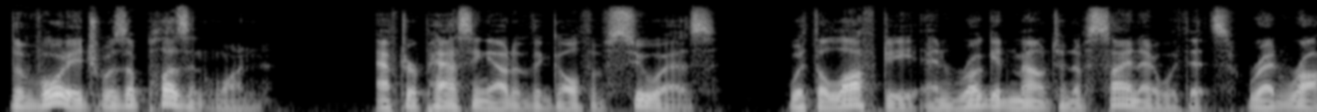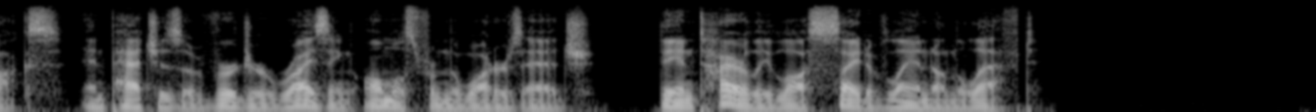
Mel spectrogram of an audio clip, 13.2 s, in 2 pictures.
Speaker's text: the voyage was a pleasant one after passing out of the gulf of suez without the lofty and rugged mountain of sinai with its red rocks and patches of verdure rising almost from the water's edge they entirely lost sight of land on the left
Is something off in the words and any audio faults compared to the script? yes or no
yes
